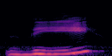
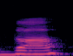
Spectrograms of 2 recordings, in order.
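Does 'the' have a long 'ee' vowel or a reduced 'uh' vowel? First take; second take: long ee; reduced uh. First: The vowel is a long 'ee' sound. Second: The vowel is a reduced 'uh' sound. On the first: "we will try the vowel's long sound" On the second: "our mouths get a little lazy because we're in a hurry and we wind up pronouncing it like the"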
